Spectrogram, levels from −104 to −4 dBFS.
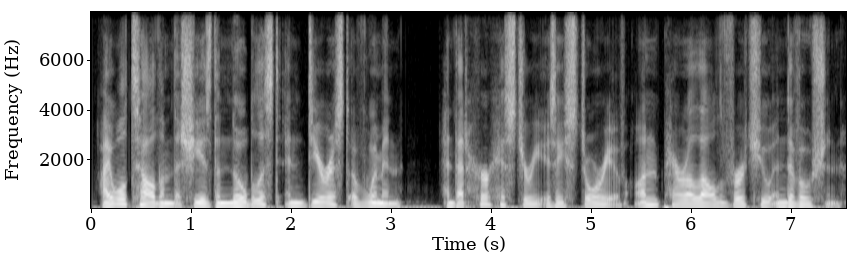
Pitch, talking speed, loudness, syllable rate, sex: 135 Hz, 200 wpm, -19 LUFS, 5.6 syllables/s, male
